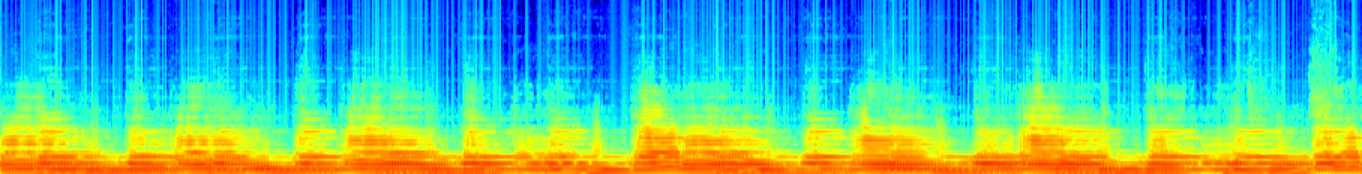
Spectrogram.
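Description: Instrumental background music, a stock library track, with held bass notes that change about once a second under a brassy melody.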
